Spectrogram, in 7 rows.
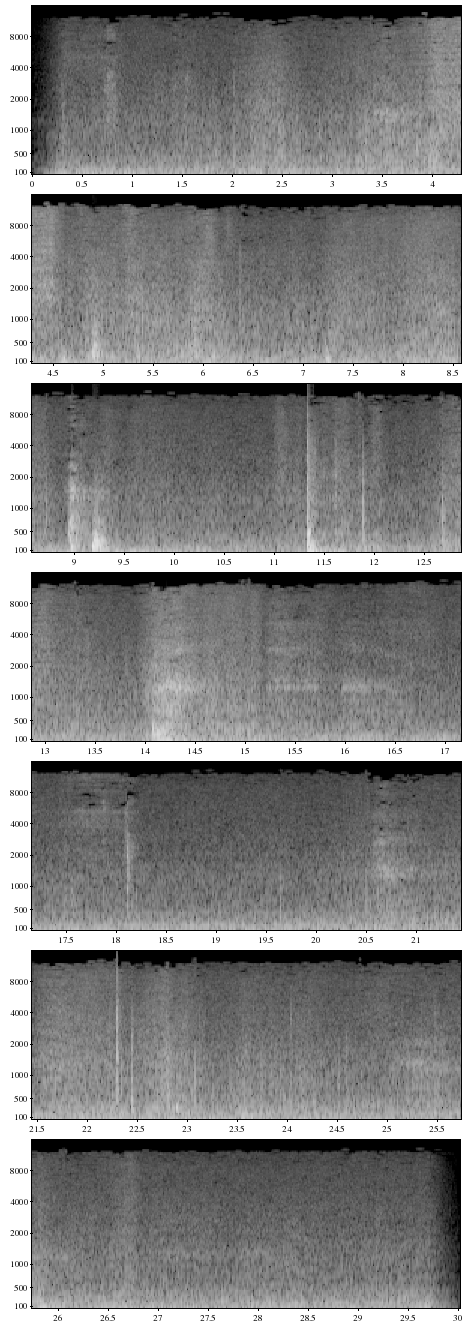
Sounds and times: Moving while I sleep 0:00.0 - 0:29.9
breath 0:15.2 - 0:16.8
breath 0:20.5 - 0:21.2

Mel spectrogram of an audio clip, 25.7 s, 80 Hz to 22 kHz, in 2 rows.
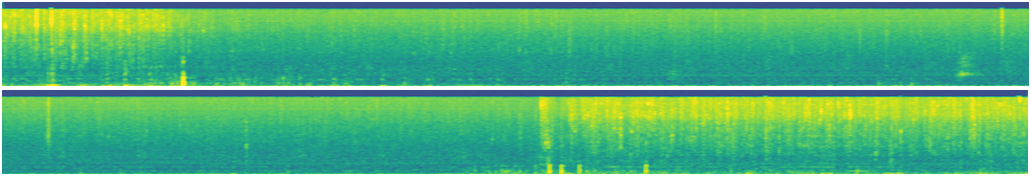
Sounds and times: Burning fire 0:00.0 - 0:07.2
Burning fire 0:18.8 - 0:25.6

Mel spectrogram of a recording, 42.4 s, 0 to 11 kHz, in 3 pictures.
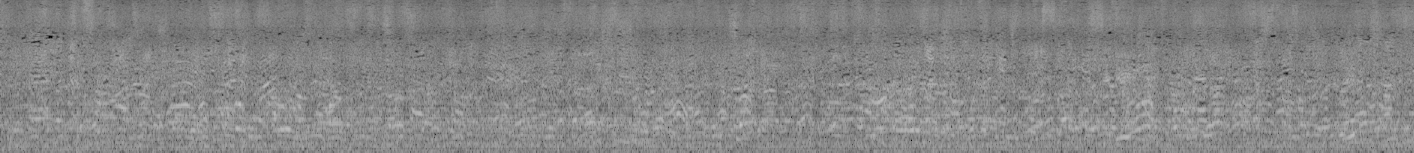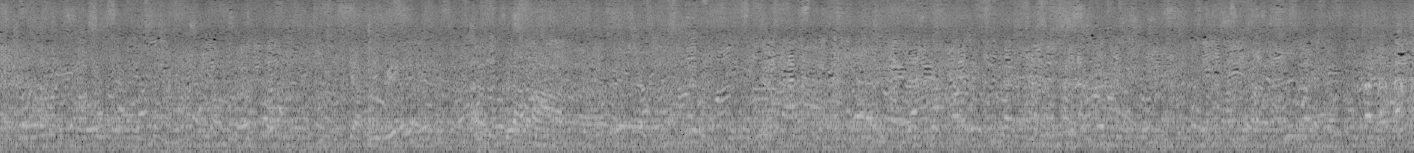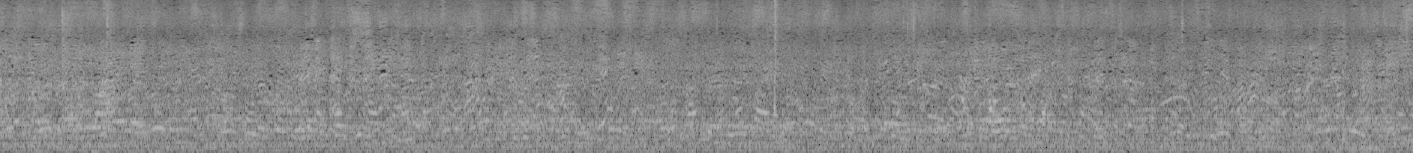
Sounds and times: Busy outdoor crowd talking and laughing 0:00.0 - 0:42.4

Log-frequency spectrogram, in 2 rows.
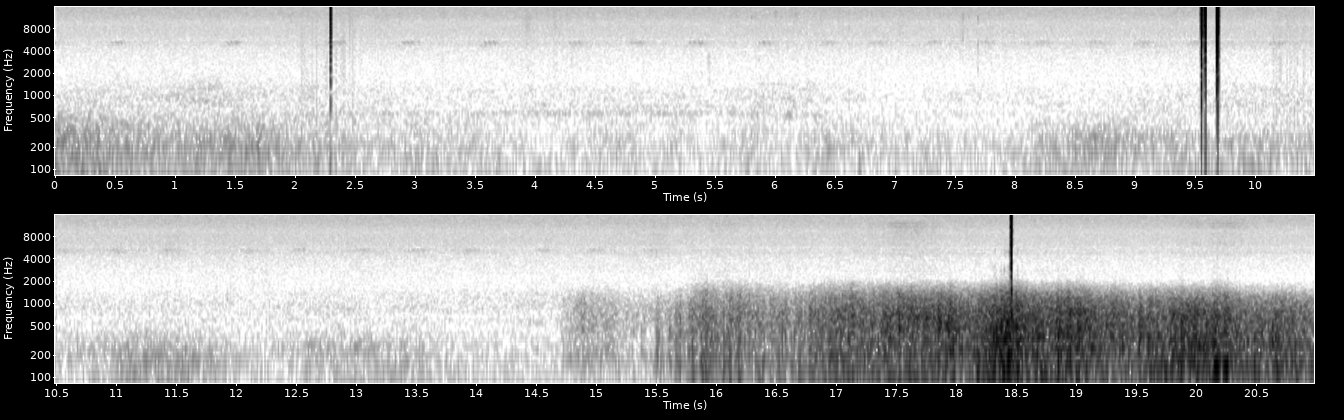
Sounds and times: thunder 0:14.8 - 0:20.9

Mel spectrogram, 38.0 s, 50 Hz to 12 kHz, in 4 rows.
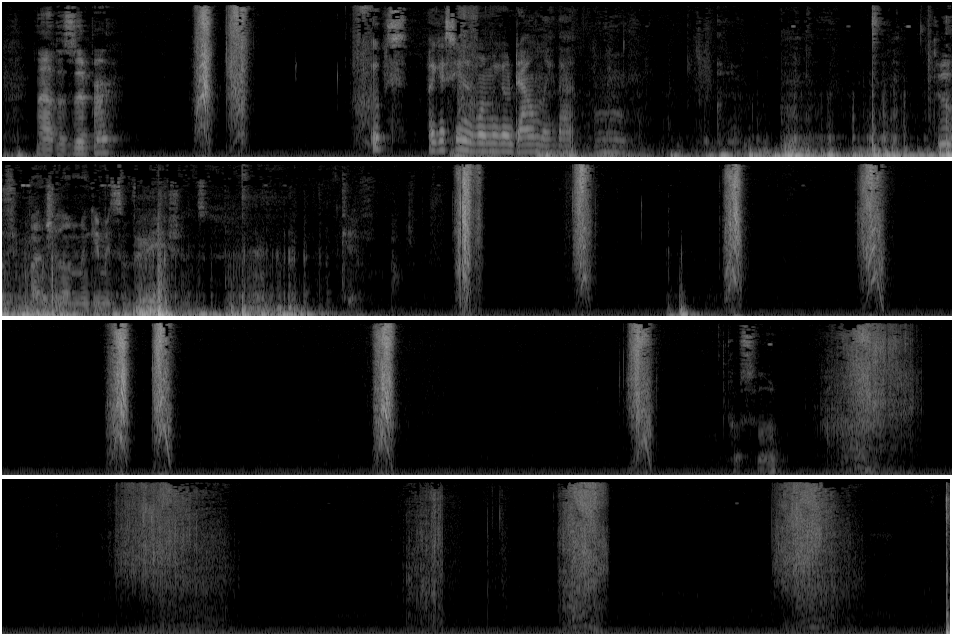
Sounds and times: Zipper on a hood, up and down 0:01.9 - 0:02.6
Zipper on a hood, up and down 0:03.4 - 0:04.9
Zipper on a hood, up and down 0:14.0 - 0:14.4
Zipper on a hood, up and down 0:15.1 - 0:15.6
Zipper on a hood, up and down 0:16.6 - 0:17.0
Zipper on a hood, up and down 0:18.0 - 0:18.5
Zipper on a hood, up and down 0:20.0 - 0:20.8
Zipper on a hood, up and down 0:22.6 - 0:23.0
Zipper on a hood, up and down 0:25.2 - 0:25.6
Zipper on a hood, up and down 0:27.1 - 0:28.3
Zipper on a hood, up and down 0:29.5 - 0:30.9
Zipper on a hood, up and down 0:32.4 - 0:34.7
Zipper on a hood, up and down 0:36.2 - 0:37.3

